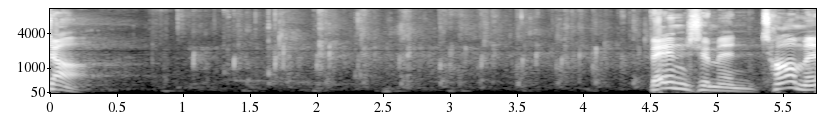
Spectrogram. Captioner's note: crowd applauding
